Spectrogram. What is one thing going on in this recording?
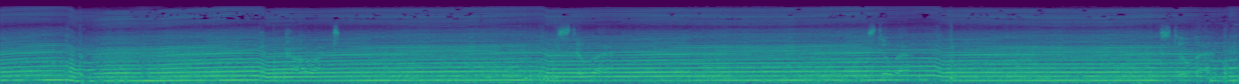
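A racing car engine roars steadily, dropping in pitch with each gear change and climbing again.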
